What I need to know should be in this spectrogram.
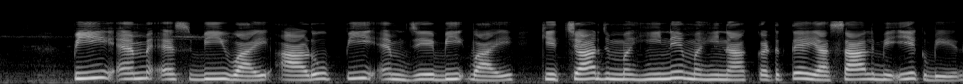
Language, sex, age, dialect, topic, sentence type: Maithili, female, 18-24, Bajjika, banking, question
